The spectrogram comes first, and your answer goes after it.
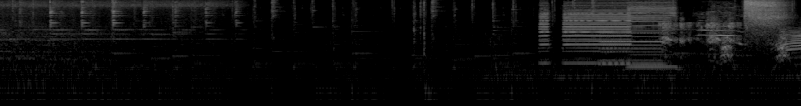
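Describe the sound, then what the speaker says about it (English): In an animated cartoon, a rattling, clattering mechanical rhythm builds steadily as a train rolls past a closed level crossing, with a bright ringing tone rising near the end. "We have to wait for the train to pass."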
